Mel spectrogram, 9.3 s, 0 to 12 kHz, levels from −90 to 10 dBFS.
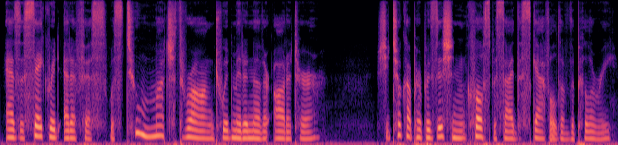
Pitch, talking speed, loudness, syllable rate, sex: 180 Hz, 155 wpm, -20 LUFS, 5.1 syllables/s, female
